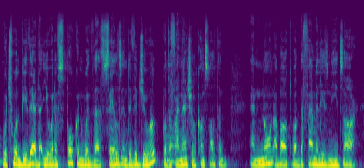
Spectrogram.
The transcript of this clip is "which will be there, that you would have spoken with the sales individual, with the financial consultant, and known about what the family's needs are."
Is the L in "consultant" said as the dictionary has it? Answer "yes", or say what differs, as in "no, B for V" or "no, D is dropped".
yes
